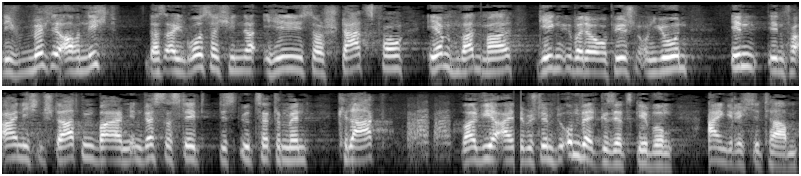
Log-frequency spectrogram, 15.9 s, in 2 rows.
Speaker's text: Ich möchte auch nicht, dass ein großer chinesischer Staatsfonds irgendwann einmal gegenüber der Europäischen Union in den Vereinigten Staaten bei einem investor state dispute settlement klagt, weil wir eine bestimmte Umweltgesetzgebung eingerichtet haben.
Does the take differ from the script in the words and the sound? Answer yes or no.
yes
